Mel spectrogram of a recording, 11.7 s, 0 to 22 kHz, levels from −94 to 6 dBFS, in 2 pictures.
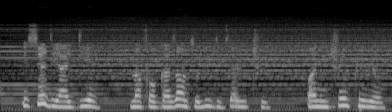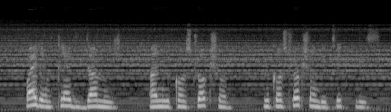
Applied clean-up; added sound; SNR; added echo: none; Musical instrument; 17 dB; none.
